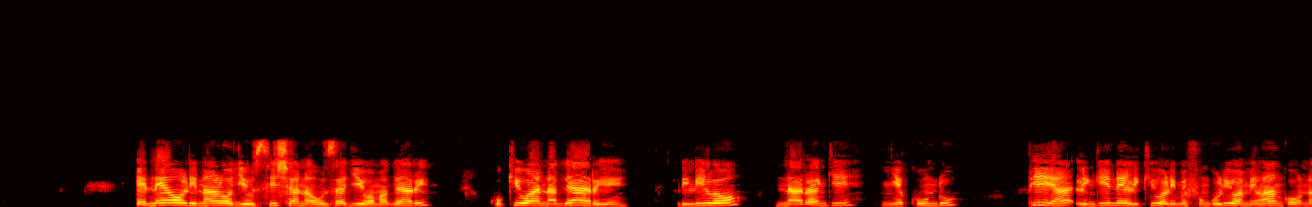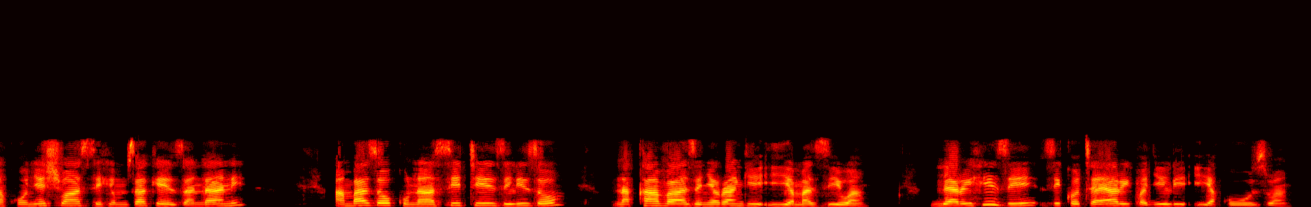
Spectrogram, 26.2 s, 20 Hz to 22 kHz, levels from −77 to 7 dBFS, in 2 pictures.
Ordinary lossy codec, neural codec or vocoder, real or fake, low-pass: AAC, 32 kbps; none; real; 7.2 kHz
